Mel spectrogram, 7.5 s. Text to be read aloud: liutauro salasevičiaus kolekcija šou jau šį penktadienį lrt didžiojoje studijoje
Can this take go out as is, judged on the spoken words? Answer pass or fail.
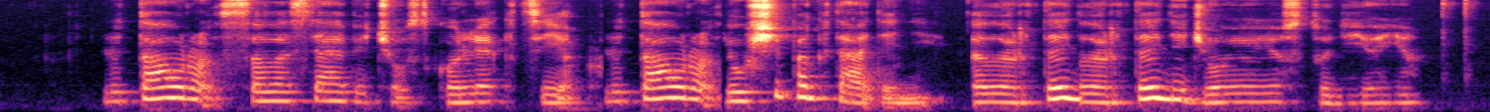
fail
